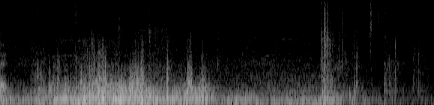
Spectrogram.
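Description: Wind buffeting the microphone outdoors as a low, uneven rumble, strongest in the first half and then dying away. About six and a half seconds in, a house's back door shuts with a sharp knock, followed by a few light clicks.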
